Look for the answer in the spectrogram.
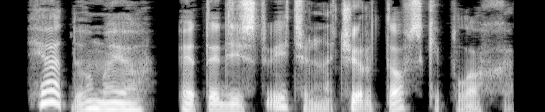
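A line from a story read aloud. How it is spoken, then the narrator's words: Sighing. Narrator (Russian): сказал Сурендра, вздохнув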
